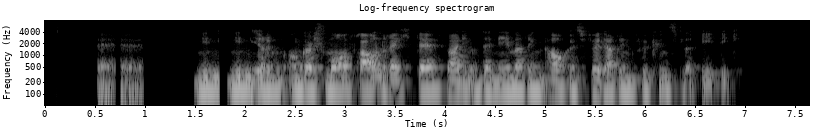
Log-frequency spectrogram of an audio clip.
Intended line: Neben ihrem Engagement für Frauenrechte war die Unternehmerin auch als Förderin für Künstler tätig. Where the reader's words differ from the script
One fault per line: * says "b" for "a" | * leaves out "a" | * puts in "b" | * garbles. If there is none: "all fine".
* puts in "neben"
* leaves out "für"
